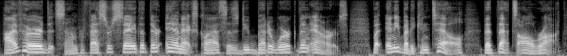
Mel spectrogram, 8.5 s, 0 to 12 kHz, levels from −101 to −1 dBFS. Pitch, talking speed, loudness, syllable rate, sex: 135 Hz, 155 wpm, -19 LUFS, 4.3 syllables/s, female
